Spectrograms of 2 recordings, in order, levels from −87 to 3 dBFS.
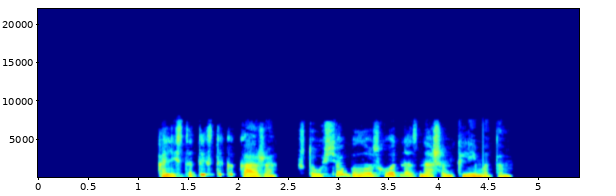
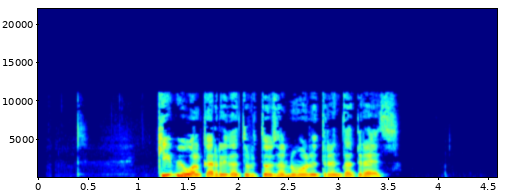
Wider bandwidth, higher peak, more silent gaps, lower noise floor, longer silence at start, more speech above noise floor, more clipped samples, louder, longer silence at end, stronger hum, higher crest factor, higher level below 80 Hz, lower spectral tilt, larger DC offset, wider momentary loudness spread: second, 7.8 kHz vs 11.5 kHz; second, -8 dBFS vs -4 dBFS; first, 2.40-2.59 s vs none; first, under -90 dBFS vs -75 dBFS; about the same, 1.2 s vs 1.2 s; first, over 61 dB vs 56 dB; neither; second, -29 LUFS vs -20 LUFS; second, 0.7 s vs 1 s; neither; about the same, 22 dB vs 18 dB; about the same, -70 dBFS vs -74 dBFS; about the same, -4.5 dB/octave vs -4.5 dB/octave; neither; about the same, 9 LU vs 8 LU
